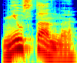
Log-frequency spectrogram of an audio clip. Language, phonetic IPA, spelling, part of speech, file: Russian, [nʲɪʊˈstanːə], неустанно, adverb, Ru-неустанно.ogg
- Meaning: 1. constantly, incessantly, relentlessly 2. tirelessly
